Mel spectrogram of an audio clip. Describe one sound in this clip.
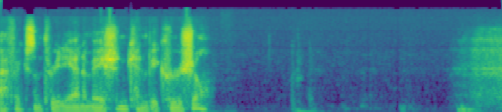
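A man speaks calmly into a close microphone, heard as if over an online call.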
